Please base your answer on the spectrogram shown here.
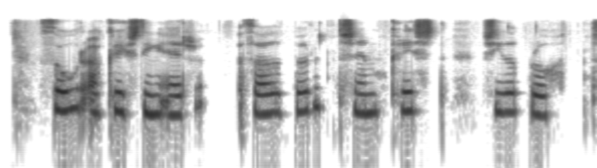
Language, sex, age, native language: Icelandic, female, 11, Icelandic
